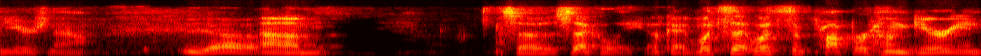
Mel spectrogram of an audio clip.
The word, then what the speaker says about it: Szekely: So Szekely. Okay, what's the proper Hungarian pronunciation? The Hungarian pronunciation is CK. Okay. It's like letter C, letter K.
